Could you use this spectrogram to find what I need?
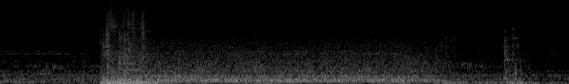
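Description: A game sound effect whooshes and rumbles as a card is played.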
